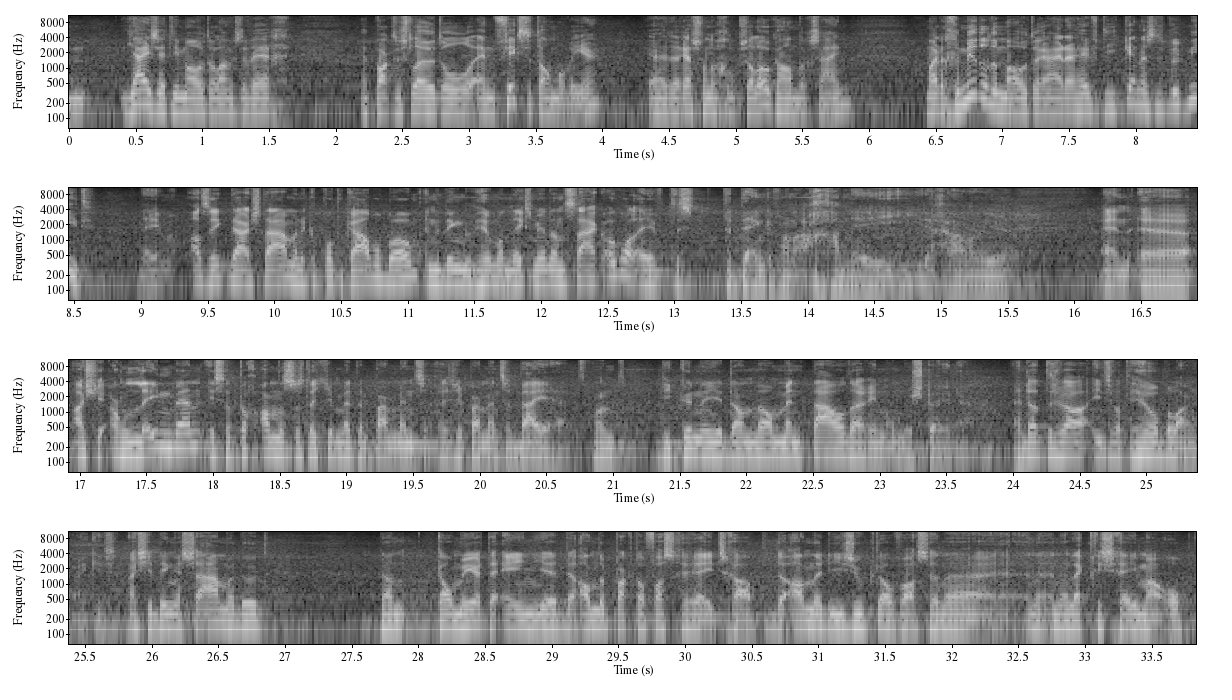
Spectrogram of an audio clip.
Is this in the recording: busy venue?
yes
